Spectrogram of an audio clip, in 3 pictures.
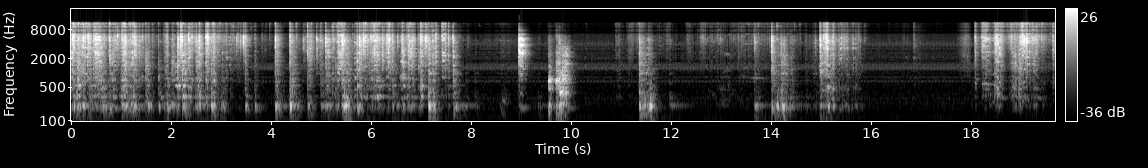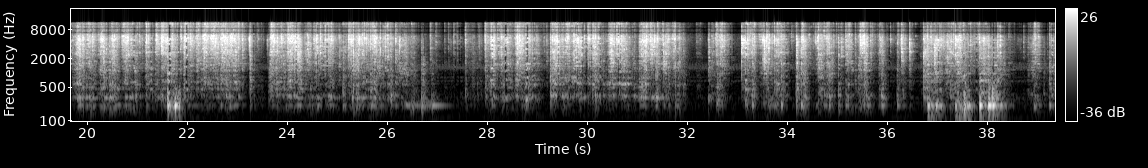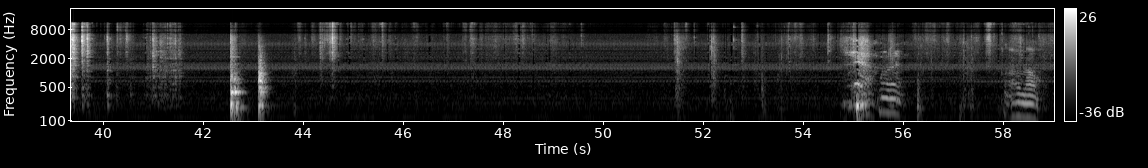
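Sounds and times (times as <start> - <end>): metallic scraping: 17.8 - 37.5.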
